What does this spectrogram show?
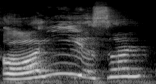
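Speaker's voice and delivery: hammed-up dying groan; dramatic dying voice. Dubbing dying character.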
